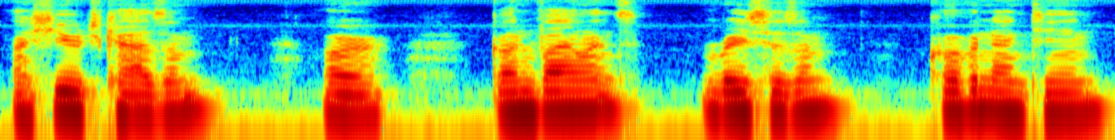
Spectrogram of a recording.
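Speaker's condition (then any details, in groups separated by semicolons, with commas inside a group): Cerebral palsy, spastic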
